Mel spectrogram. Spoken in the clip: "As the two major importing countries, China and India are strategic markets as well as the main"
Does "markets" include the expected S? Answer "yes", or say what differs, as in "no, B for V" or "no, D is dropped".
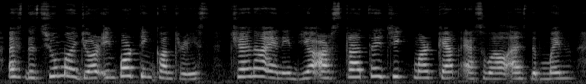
no, S is dropped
